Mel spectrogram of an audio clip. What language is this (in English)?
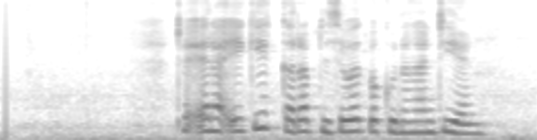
Javanese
